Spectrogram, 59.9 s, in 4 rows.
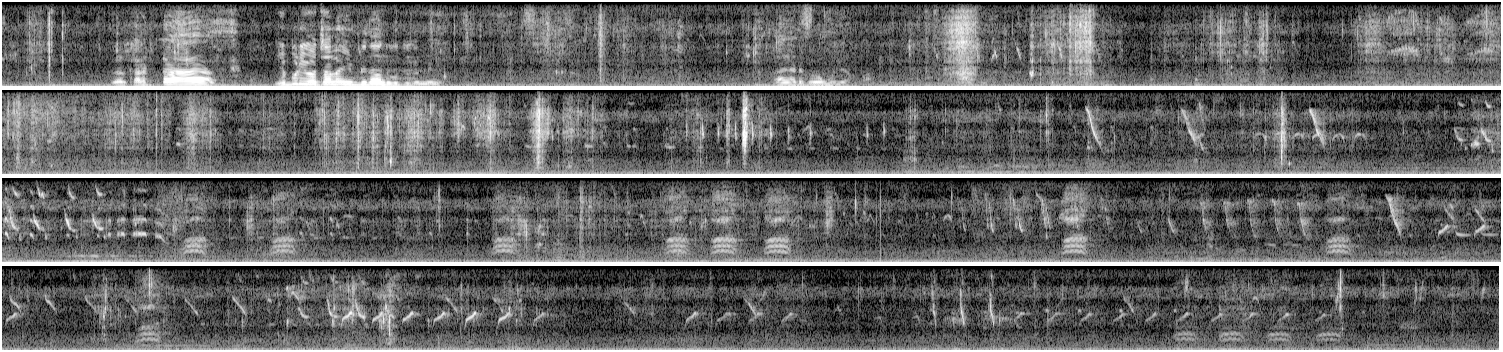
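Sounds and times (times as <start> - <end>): high thin bird chirps: 9.1 - 11.1, 26.8 - 28.6, 45.8 - 50.3
lower bird calls: 29.5 - 33.6, 34.7 - 38.9, 39.5 - 50.5, 56.1 - 58.4.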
